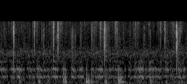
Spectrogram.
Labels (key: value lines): label: anthrophony, mechanical
recorder: SoundTrap 300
